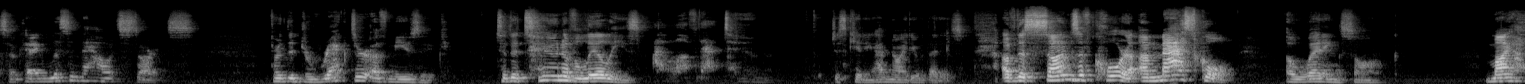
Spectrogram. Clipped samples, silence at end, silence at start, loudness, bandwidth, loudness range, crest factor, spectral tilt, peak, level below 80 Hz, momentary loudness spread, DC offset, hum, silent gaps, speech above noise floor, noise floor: under 0.1%; 0 s; 0 s; -20 LUFS; 16 kHz; 12 LU; 22 dB; -3 dB/octave; 0 dBFS; -64 dBFS; 21 LU; under 0.1%; none; none; 42 dB; -63 dBFS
